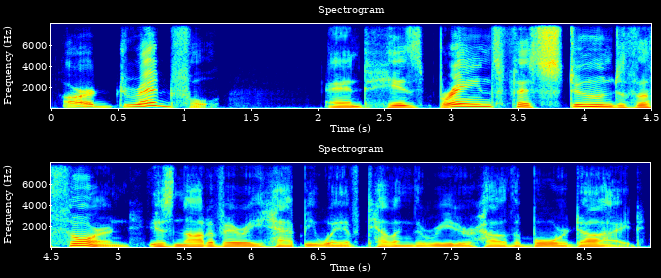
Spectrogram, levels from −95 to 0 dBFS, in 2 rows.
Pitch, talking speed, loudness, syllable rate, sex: 130 Hz, 145 wpm, -20 LUFS, 3.8 syllables/s, male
